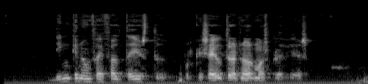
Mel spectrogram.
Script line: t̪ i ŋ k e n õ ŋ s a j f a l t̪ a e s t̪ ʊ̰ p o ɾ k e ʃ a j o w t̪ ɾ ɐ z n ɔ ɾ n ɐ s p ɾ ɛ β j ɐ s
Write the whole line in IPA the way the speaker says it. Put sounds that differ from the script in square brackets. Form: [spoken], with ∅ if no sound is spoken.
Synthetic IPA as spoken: [d̪] i ŋ k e n õ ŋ [f] a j f a l t̪ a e s t̪ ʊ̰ p o ɾ k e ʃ a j o w t̪ ɾ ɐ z n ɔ ɾ [m] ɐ s p ɾ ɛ β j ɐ s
